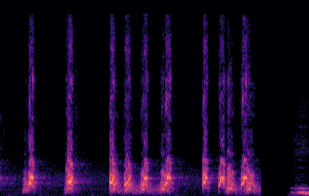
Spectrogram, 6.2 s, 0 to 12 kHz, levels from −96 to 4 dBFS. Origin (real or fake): real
